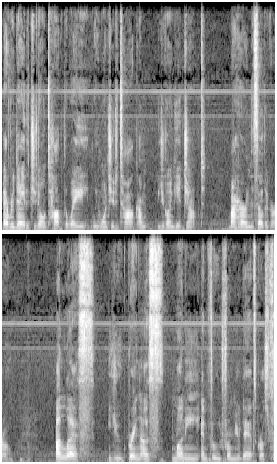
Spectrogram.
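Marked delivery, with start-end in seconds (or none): none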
